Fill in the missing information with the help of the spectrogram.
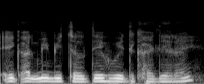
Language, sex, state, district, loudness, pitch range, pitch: Hindi, male, Arunachal Pradesh, Longding, -12 LUFS, 135-145 Hz, 140 Hz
